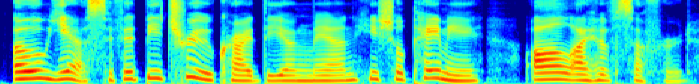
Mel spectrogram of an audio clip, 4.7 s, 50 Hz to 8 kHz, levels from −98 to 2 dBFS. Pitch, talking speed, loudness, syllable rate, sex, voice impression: 215 Hz, 230 wpm, -18 LUFS, 4.8 syllables/s, female, feminine, adult-like, slightly fluent, intellectual, slightly calm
